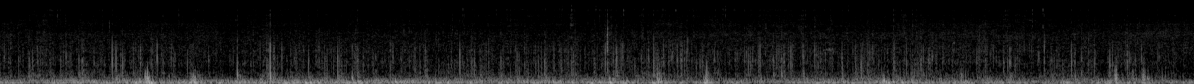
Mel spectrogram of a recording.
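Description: Steady rain patters and crackles over a low watery rumble, with no animal voices standing out.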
